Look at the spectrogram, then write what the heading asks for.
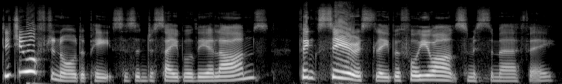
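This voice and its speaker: A woman's voice: fairly low pitch, very animated, fairly bright tone, clear, resonant tone, no room sound, studio quality, voice pushed down. A woman voicing a firm, formal police detective questioning a suspect in a children's audiobook. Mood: probing. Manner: formal, measured, stern. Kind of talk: children's audiobook character dialogue.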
